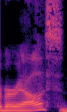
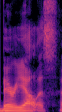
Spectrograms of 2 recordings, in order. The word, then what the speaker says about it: Bareilles: It's created by Sarah Bareilles. I'm probably mispronouncing her name, but she's an incredible Bareilles? – Writer. What is it? – Oh yeah. Sarah Bareilles. – Bareilles.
